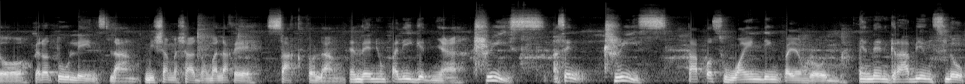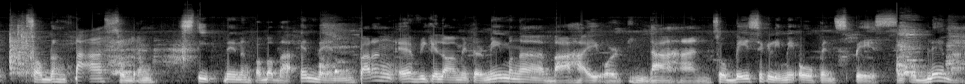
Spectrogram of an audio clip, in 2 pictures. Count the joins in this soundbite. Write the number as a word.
zero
